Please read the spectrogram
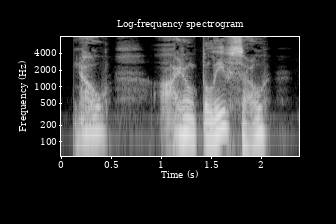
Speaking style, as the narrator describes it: she breathed

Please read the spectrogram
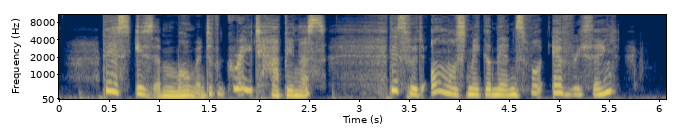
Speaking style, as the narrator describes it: she cried

